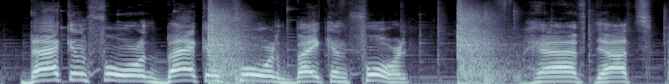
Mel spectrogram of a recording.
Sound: gunfire popping

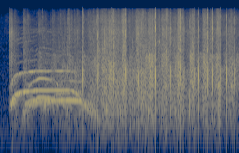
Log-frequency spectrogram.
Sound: audience cheering

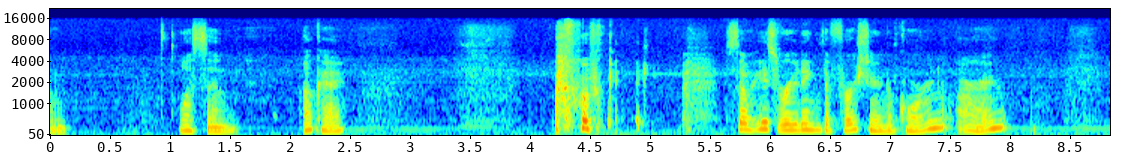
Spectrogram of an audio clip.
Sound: laughing

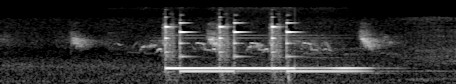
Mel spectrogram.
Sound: doorbell rings several times

